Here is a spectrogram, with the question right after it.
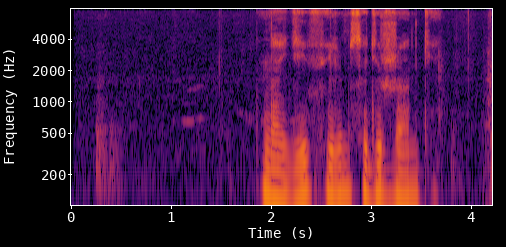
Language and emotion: Russian, neutral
